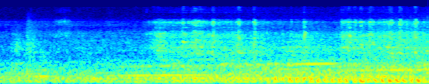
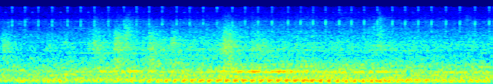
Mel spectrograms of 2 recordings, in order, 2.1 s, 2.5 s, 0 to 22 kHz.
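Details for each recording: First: Hero Splendor iSmart motorcycle that died after about 1 km once hot: the starter whirs and turns the engine over but it never fires. No current reaches the HT coil; a faulty CDI is suspected, not confirmed. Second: Hero Splendor iSmart, cold, with new CDI fitted after it cut out when hot with no current: single idling at a steady even beat, no misfire; current arriving properly, runs normally.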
